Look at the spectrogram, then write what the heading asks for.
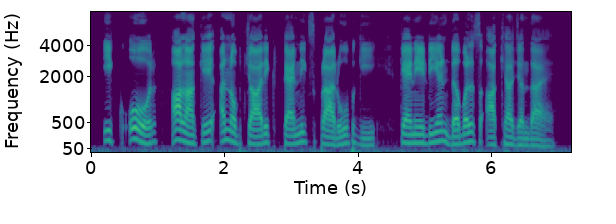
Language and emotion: Dogri, neutral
